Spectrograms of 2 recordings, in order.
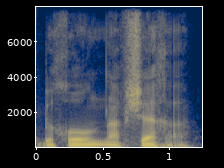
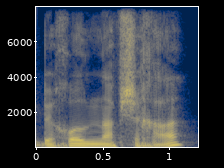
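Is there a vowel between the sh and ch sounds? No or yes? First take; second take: yes; no. First: A short vowel separates the sh and ch sounds. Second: The sh runs straight into the ch sound. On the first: The speaker calls it right. "instead, you should say" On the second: The speaker calls it wrong. "that would be wrong, right? That's making a pronounced shva into a silent shva"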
